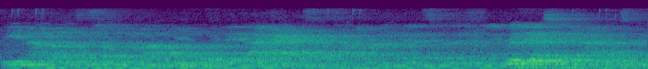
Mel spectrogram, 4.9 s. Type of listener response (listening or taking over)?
taking over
